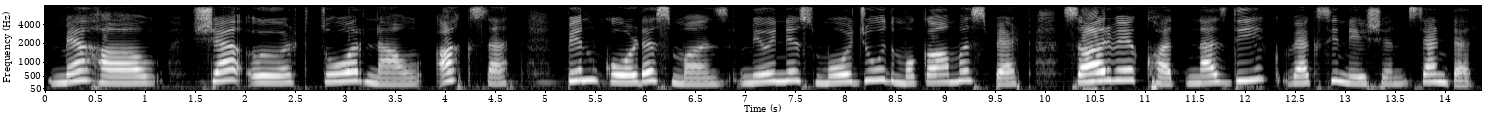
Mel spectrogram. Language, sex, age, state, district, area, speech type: Kashmiri, female, 45-60, Jammu and Kashmir, Bandipora, rural, read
